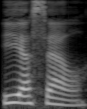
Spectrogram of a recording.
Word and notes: esl: American English

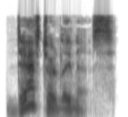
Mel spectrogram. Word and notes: dastardliness: British English

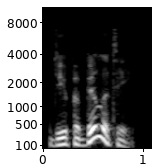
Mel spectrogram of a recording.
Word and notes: dupability: British English

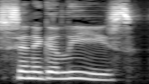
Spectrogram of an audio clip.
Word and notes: senegalese: American English

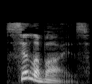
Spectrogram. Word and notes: syllabize: British English

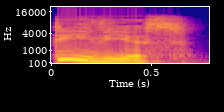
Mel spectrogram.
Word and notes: devious: British English

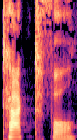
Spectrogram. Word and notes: tactful: American English

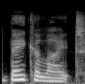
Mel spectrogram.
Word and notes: bakelite: American English

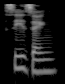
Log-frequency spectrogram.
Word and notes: seizing: British English

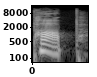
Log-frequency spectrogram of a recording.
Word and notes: pop off: American English

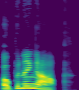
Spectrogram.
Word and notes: opening up: American English

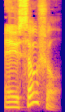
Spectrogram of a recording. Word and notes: asocial: British English

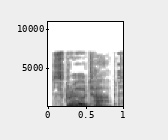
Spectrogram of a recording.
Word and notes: screw-topped: British English

